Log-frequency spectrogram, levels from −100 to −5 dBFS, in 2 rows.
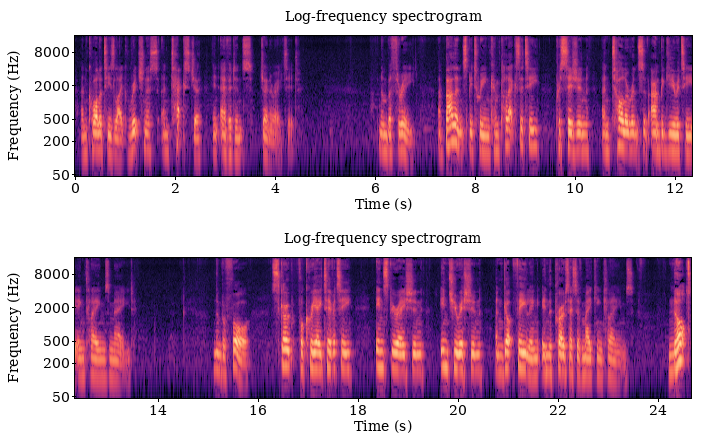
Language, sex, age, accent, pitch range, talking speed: English, male, 30-49, British, 120-145 Hz, 95 wpm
